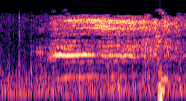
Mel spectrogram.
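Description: A roan horse struck in the hip by a splinter gives a loud, drawn-out whinny lasting over a second, followed by a heavy thump and a shorter burst of sound.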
